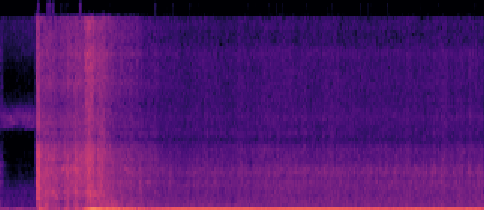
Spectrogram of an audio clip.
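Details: Car after starter replacement and MAF repair, fired up to move it; short crank, engine catches promptly and settles into steady, even low idle without misses.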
